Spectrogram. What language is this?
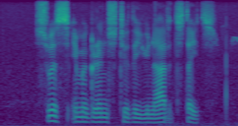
English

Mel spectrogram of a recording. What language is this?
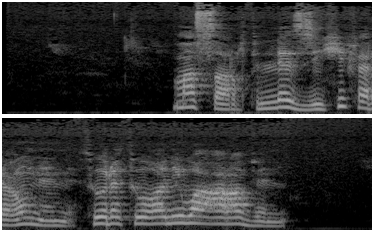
Kabyle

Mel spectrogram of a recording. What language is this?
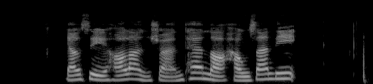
Cantonese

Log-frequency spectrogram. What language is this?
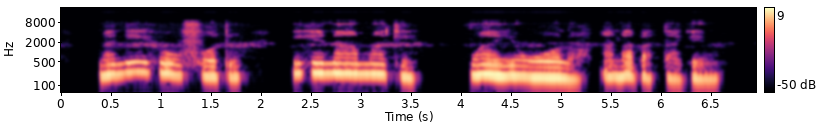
Igbo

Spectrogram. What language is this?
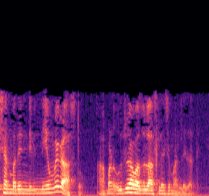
Marathi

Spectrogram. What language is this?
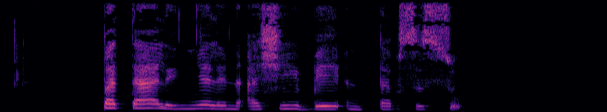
Dagbani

